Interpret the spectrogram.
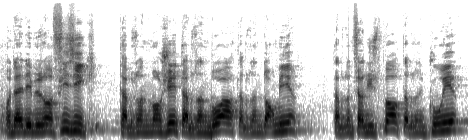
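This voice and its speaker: Un rabbin qui donne un cours de Torah en français, avec un ton vivant et direct, entremêlé de mots hébreux. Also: male voice, fairly high pitch, racing. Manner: animated, addresses listeners directly, mixes Hebrew terms into French. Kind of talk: Torah lesson, lively sermon.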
